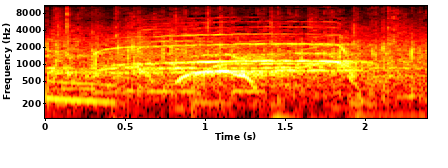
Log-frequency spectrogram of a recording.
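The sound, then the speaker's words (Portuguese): A crowd applauds steadily with cheering and high, drawn-out whoops rising over the clapping, welcoming a new fixed cast member of the show Delas. The sound stays fairly loud and even for a couple of seconds. “Muitas palmas. Muitas palmas, muito porque a galera pediu e a gente tá aqui para atender a galera também, né, meu?”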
